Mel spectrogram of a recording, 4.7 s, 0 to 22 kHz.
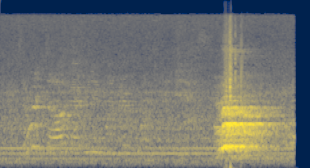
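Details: A dog at The Barking Lot, recorded 9/19/16, gives one short, loud, harmonic bark near the end, after several seconds of a steady low indoor hum with faint murmuring.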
